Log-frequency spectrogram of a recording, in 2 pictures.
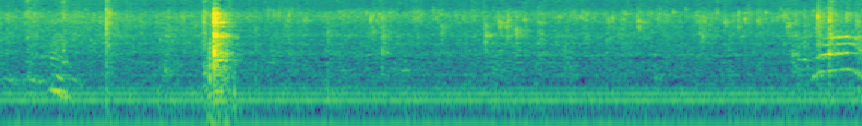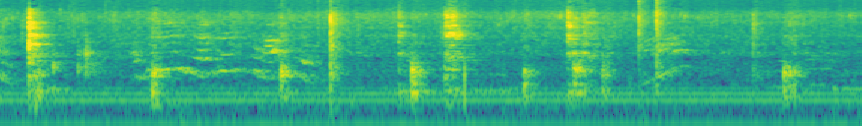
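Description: Food frying in a pan while tomato is added during outdoor cooking, a soft continuous sizzle under stirring clinks, with people and children talking intermittently nearby.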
